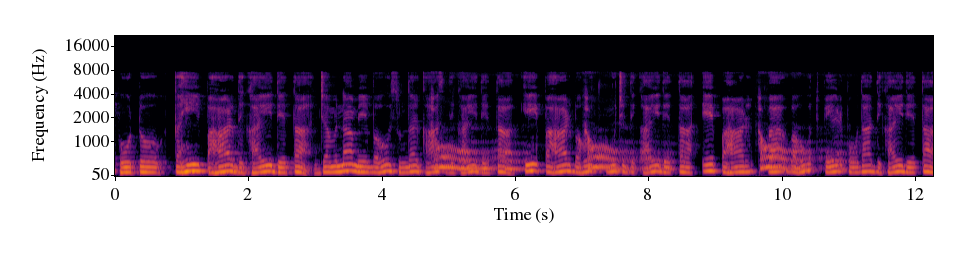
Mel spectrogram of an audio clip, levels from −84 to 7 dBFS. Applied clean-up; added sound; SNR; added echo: neural mask model DeepFilterNet 3.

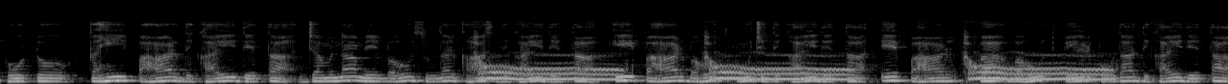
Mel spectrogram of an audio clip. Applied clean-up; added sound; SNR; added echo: none; Dog; -2 dB; reverberation time 0.4 s.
